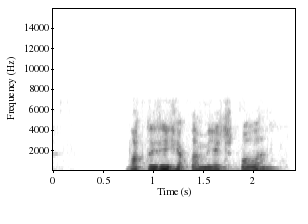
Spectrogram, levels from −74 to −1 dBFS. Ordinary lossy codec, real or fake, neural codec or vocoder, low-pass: Opus, 32 kbps; fake; codec, 16 kHz, 4.8 kbps, FACodec; 7.2 kHz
